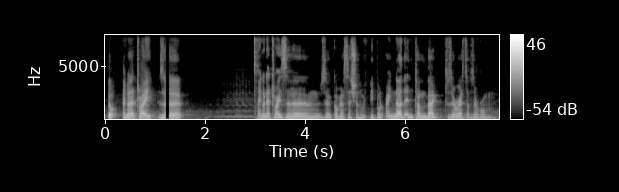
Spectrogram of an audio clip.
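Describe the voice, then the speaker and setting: A man doing live let's play commentary and reading game text aloud, halting and repeating words as he goes. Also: medium pitch, gravelly. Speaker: game streamer. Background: faint game music.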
